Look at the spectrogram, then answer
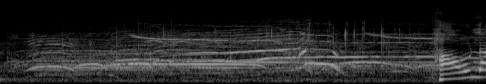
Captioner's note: crowd Cheering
